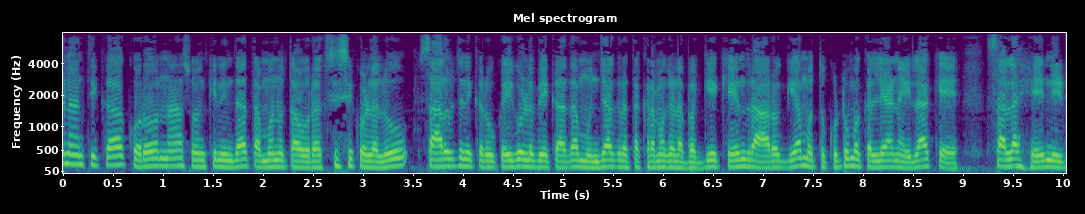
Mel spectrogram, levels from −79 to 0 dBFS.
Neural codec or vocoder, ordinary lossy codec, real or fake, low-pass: none; none; real; none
